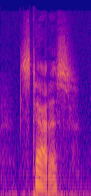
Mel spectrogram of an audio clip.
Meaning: 1. A person’s condition, position or standing relative to that of others 2. Prestige or high standing 3. A situation or state of affairs 4. The legal condition of a person or thing
- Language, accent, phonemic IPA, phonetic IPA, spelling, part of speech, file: English, US, /ˈstæt.əs/, [ˈstæɾ.əs], status, noun, En-us-status.ogg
